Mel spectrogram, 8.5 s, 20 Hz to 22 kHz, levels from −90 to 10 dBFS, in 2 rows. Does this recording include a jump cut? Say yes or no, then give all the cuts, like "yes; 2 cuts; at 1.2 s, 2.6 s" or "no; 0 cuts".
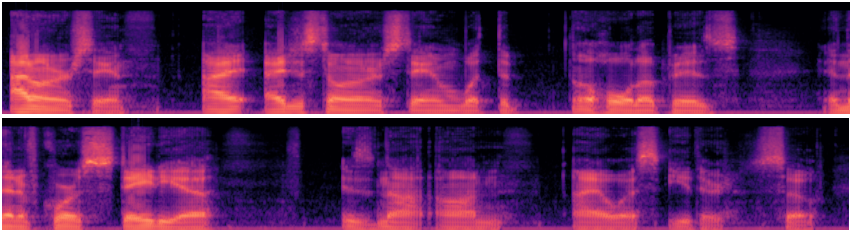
no; 0 cuts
